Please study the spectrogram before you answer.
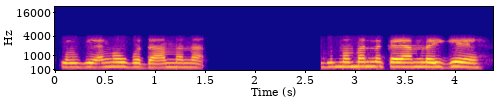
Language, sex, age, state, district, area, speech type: Manipuri, female, 45-60, Manipur, Churachandpur, rural, conversation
